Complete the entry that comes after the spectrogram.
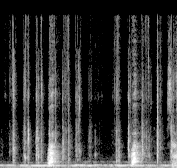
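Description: A pet watchdog barking indoors in a few sharp, loud woofs spaced apart, with a faint voice and a steady low hum underneath.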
